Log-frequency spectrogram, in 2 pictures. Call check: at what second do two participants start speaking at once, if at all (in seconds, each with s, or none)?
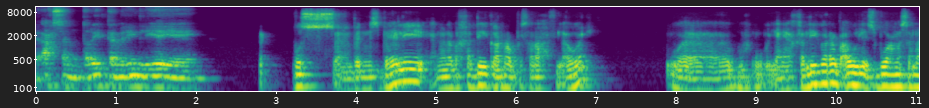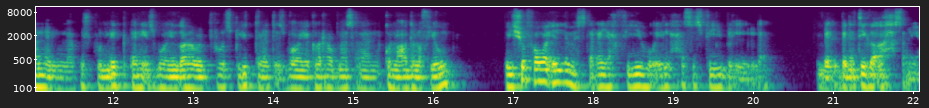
none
